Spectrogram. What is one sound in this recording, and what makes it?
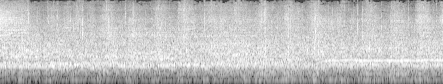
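A large crowd cheers and roars loudly in an echoing arena.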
